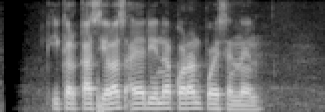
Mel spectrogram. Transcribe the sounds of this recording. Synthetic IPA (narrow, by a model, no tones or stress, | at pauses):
ʔikərkasilasa̰jadinakɔɾanpoɛsɛnɛn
